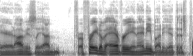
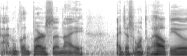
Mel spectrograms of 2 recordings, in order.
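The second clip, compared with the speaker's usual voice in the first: put-on Russian accent. Retelling what a helpful stranger said: imitating Randall, accidental Russian accent. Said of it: "I don't know why he's Russian now".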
